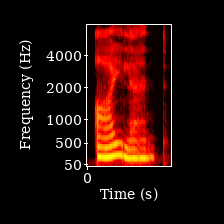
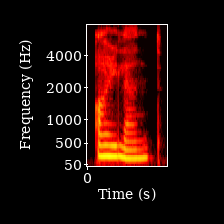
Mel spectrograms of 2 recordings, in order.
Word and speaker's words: island: many plants now island island island pay attention that we have here a silent letter Shh silent letter can you guess what is it I'll read it again island island Bravo it's the ass now island it's a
